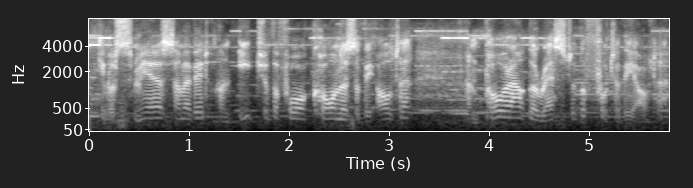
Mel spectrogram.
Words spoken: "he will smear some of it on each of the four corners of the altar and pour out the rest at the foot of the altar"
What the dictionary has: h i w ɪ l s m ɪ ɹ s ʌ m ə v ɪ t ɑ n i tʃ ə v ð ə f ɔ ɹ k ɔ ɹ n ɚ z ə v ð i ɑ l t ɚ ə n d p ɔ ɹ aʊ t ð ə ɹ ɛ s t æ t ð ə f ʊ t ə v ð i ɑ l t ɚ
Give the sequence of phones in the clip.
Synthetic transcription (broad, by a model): h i w ɪ l s m ɪ ɹ s ʌ m ə v ɪ t n i tʃ ə v ð ə f ɔ ɹ k ɔ ɹ n ɚ z ə v ð i ɑ l t ɚ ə n p ɔ ɹ aʊ t ð ə ɹ ɛ s t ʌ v ð ə f ʊ t ə v ð i ɑ l t ɚ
